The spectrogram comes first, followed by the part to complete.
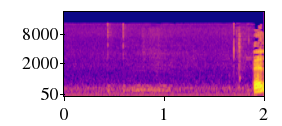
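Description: A few faint clicks of a laptop's keys in a quiet room, then near the end a man starts speaking.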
